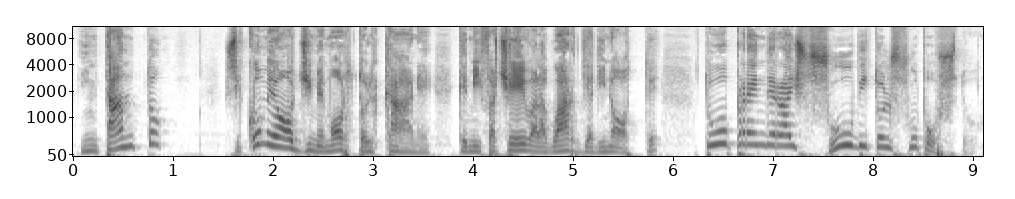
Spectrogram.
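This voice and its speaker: A gruff farmer barks and scolds, loud and threatening, his words heavy and slow, as a man reading a storybook puts him on. He sounds stern and worked up, not to be argued with. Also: fairly high pitch, wildly swooping pitch, exaggerated voice.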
